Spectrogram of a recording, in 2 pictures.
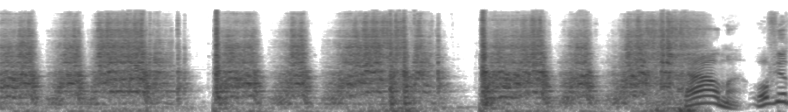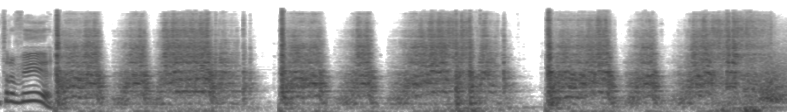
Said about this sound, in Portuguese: É isso mesmo. É um carro que não pega. Espero que não te aconteça em breve. É uma chatice.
